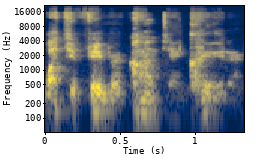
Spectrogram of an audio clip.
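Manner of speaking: low, hushed horror-film voice; scary movie voice. Pretend. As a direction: creep it out like a horror movie villain. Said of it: "I'm gonna be sounding like a scary movie".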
